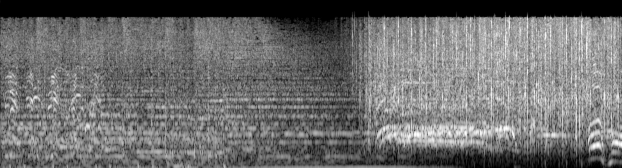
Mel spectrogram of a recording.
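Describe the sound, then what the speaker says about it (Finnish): An audience at a Finnish TV stunt show breaks into loud, sustained clapping and cheering for Birgit's stunt, taking over from a stretch of music and continuing strongly to the end. "Isot aplodit vielä Birgitille."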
